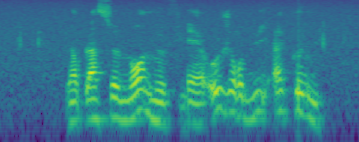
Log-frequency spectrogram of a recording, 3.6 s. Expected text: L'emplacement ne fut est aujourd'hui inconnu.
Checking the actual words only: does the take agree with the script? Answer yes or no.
yes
